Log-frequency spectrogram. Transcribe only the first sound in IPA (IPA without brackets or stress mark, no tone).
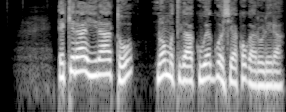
e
